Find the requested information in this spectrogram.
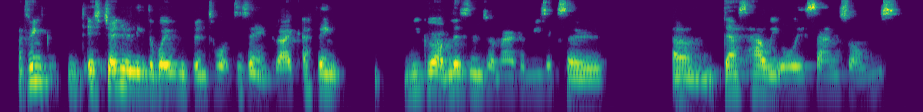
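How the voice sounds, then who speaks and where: A woman with a British accent, very deep and low in pitch, in a dark, mellow tone, at a fairly quick pace with fairly even intonation and long, frequent pauses. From South London, England. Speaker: R&B singer. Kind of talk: interview.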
